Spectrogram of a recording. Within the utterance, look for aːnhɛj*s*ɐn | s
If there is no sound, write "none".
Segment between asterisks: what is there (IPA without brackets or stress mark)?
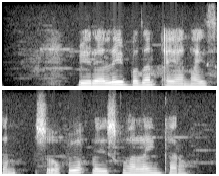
s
